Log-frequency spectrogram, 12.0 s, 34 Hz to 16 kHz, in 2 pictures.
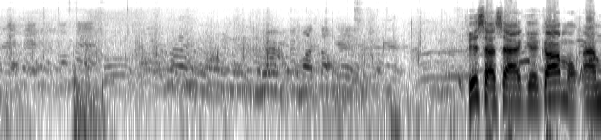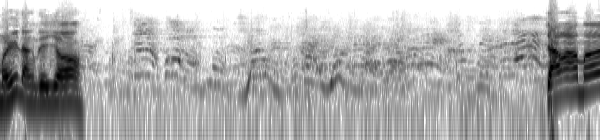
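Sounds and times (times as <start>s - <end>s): children talking and calling: 0.0s - 12.0s.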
